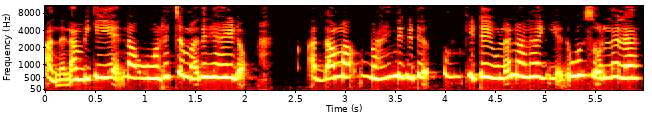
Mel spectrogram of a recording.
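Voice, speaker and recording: Tearful young woman in love, woman performing, high, pleading, audio drama. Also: fairly even intonation, moderate pace.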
